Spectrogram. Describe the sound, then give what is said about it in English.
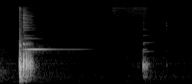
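A chime is struck once during a weekly centering time, with a bright metallic hit, its clear high tone ringing out and fading over about half a second, followed by a few softer clinks and taps. “Each week, we ring this chime in solidarity with people around the world.”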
